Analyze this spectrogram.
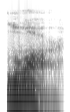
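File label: "loir", British English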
